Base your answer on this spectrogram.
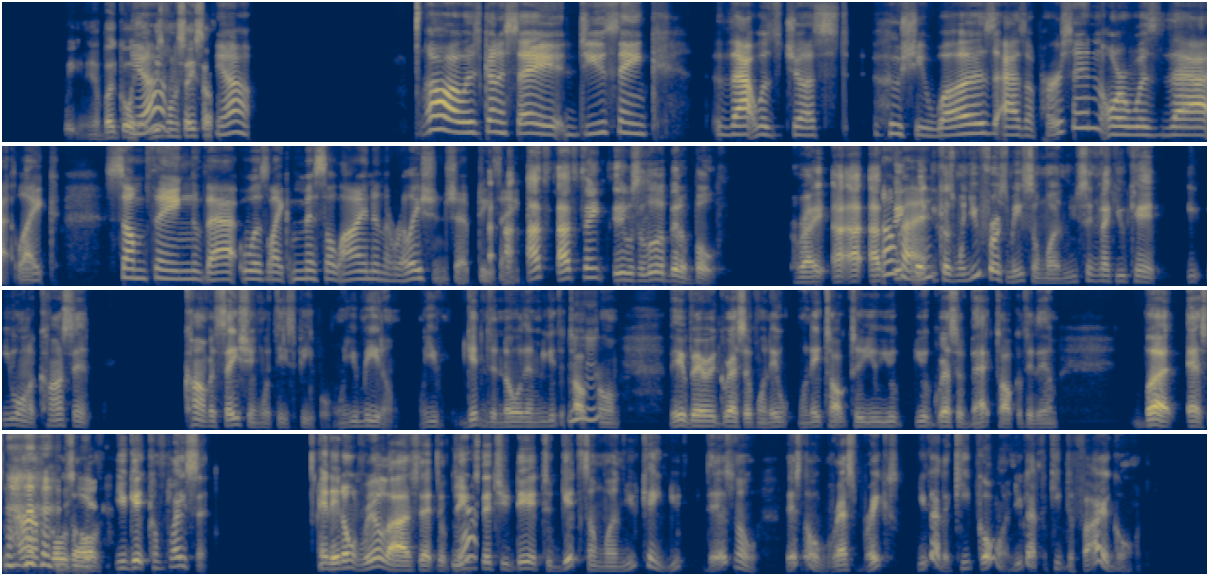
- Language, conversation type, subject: English, unstructured, How can I keep a long-distance relationship feeling close without constant check-ins?
- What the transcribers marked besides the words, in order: chuckle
